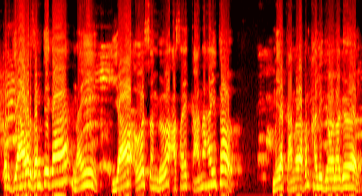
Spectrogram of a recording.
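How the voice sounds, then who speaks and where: A woman teacher in a classroom drills young pupils and keeps firing questions back at them. She spells each word out one letter at a time, pitched in the middle range. A faint hiss of noise runs underneath. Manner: quizzing the class with call-and-response questions. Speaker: primary school teacher.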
